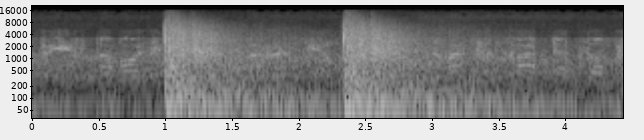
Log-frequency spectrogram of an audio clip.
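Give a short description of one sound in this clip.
Loud explosions boom and rumble away.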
